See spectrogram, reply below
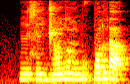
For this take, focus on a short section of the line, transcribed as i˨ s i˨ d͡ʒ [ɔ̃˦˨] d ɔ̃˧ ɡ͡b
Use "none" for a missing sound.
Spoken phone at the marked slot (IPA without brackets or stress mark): ɔ̃˨˦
